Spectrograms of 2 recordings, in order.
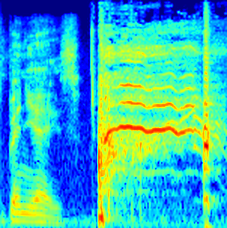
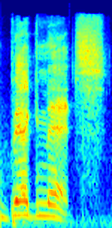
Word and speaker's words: beignet: ask um when Daniel's on ask him to pronounce beignet yeah do you mean do you mean beg Nets no oh Daniel's gonna be furious oh he's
